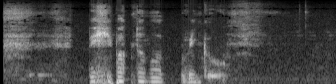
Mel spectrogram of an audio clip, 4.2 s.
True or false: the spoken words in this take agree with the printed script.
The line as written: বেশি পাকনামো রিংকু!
true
